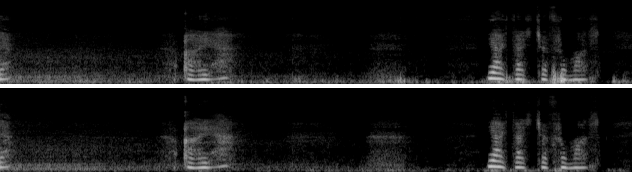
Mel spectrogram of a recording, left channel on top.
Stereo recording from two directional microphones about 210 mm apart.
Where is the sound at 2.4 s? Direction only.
45° right (ahead or behind).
